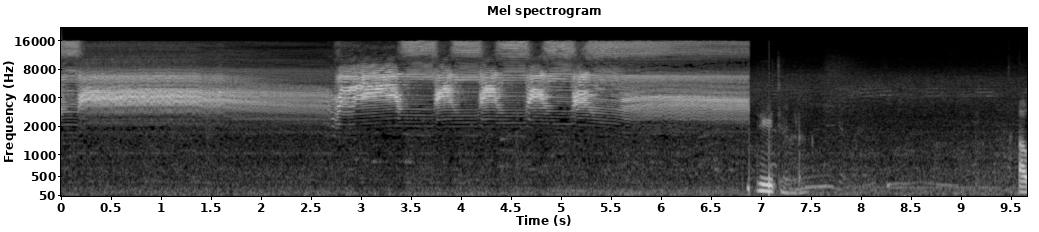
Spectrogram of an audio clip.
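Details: Minmin cicada heard on 25 August 2010 in Kanagawa, Japan, still calling late in the season: a sustained high buzz gives way to a run of about six pulsing beats, then the song stops abruptly, leaving faint lower sounds and background hum.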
